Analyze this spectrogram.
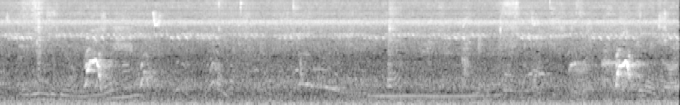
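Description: Faint, steady chorus of crickets or similar field insects over a low outdoor rumble, with a couple of short faint calls about a second in and near the end.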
